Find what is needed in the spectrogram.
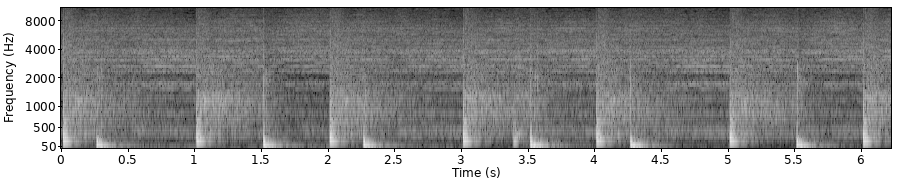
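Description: Addictive Drums virtual drum kit playing back a steady drum beat: kick and snare hits about once or twice a second under a constant wash of cymbals.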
